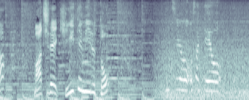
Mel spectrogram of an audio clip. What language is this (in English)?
Japanese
